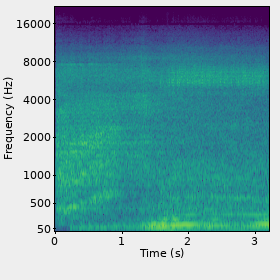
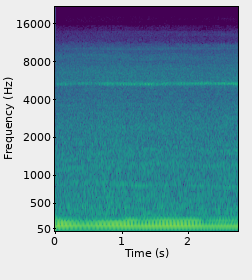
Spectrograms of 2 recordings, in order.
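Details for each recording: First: Mazda RX-8, new 13B rotary build with 180 miles, new O2 sensor just fitted, battery reset and idle relearn done: short crank, catches at once, steady even idle; clean cold start, though idle later surges when warm. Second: Mazda RX-8 with new 13B rotary build, 180 miles, warmed up: idle surges from about 1100 rpm down to about 820 rpm; intake temperature, MAF and idle air control valve read good; owner notes it begins when cooling fans switch on.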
